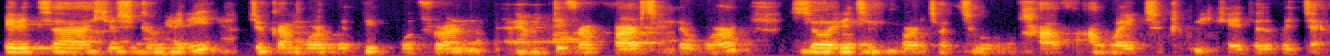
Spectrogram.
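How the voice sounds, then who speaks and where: A woman's voice: deep voice, a little fast, hardly any pauses, breathy edge, poor audio. A young woman answering as a guest on an online webinar, earnest and plainly phrased, over an earphone mic. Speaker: guest speaker. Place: indoor room, video call. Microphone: earphone mic on video call.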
